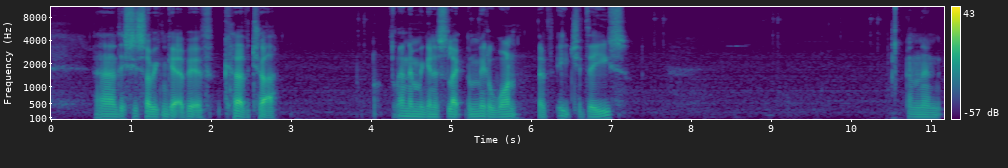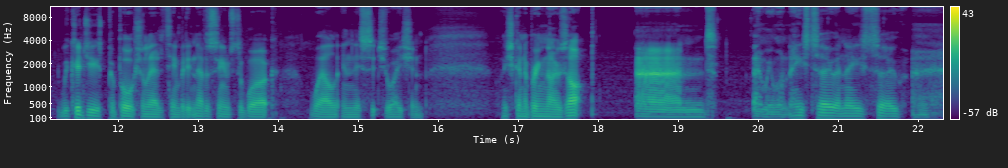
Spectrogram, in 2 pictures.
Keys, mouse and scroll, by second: 0.4 click, 0.8 click, 12.2 z, 13.7 g, 14.1 z.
